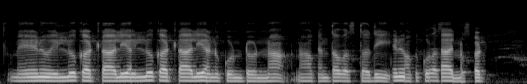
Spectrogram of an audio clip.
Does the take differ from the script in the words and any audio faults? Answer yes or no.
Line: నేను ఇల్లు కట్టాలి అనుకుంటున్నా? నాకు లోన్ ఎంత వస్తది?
yes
